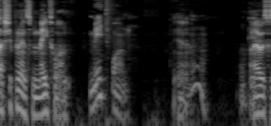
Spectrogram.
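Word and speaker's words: Matewan: this in its it's actually prints make one mate one yeah I was called in Matawan as well until they watch the movie and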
